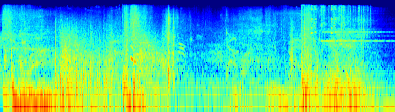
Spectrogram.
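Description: Gunfire in Apex Legends, loud bursts of shots and impacts with shattering cracks and booms, dropping to quieter stretches between, while players talk over some of it.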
